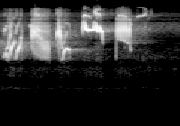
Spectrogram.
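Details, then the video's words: Yellow-legged thrush, wild in the forest, singing its forest-style 'canto mateiro': a rapid run of high, varied, twittering and slurred phrases, several short bursts packed into two seconds, with no other clear sounds. "Sabiá Una cantando no mato. Lindo canto mateiro da sabiá preta"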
